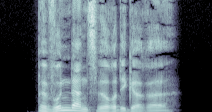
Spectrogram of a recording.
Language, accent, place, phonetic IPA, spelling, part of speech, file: German, Germany, Berlin, [bəˈvʊndɐnsˌvʏʁdɪɡəʁə], bewundernswürdigere, adjective, De-bewundernswürdigere.ogg
- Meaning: inflection of bewundernswürdig: 1. strong/mixed nominative/accusative feminine singular comparative degree 2. strong nominative/accusative plural comparative degree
